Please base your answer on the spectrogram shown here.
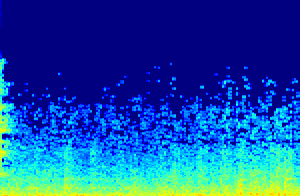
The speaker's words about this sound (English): Thank heavens we managed to catch this train.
